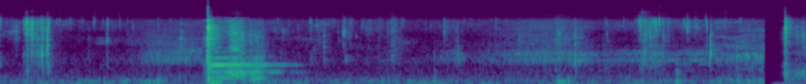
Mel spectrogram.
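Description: Water sloshes as a ladle scoops noodles.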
